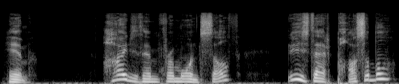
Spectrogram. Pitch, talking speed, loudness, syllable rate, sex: 155 Hz, 105 wpm, -16 LUFS, 4.6 syllables/s, male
